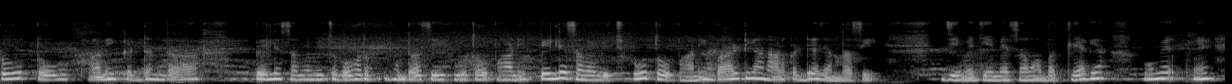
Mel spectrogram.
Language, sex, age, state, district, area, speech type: Punjabi, female, 30-45, Punjab, Ludhiana, urban, spontaneous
